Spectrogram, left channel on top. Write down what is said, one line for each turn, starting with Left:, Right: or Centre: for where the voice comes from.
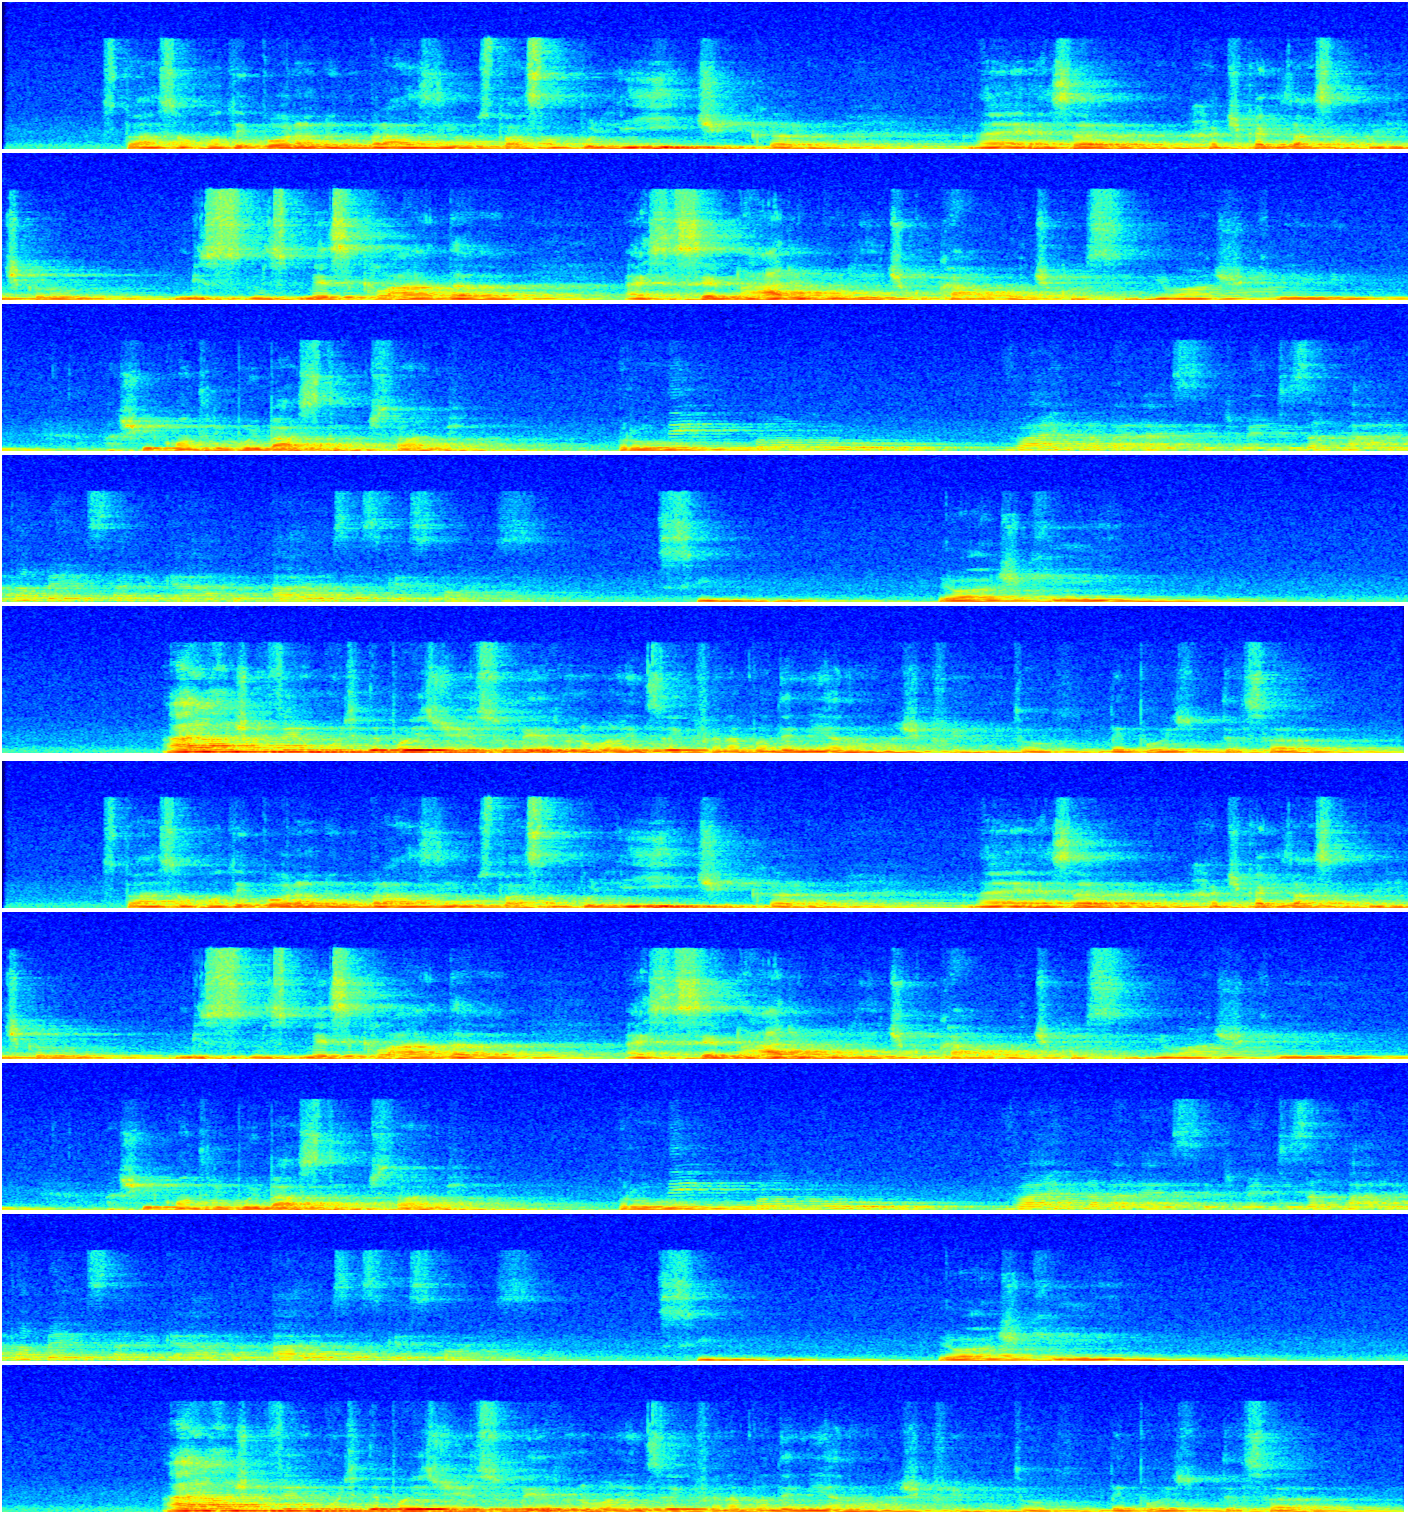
Left: situação contemporânea no Brasil, a situação política,
Right: Uhum.
Left: né, essa radicalização política mes- mes- mesclada a esse cenário político caótico, assim, eu acho que acho que contribui bastante, sabe? Pro,
Right: E quando vai trabalhar esse sentimento de desamparo, ele também está ligado a essas questões.
Left: sim, eu acho que, ah, eu acho que veio muito depois disso mesmo. Não vou nem dizer que foi na pandemia, não. Acho que foi muito depois dessa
